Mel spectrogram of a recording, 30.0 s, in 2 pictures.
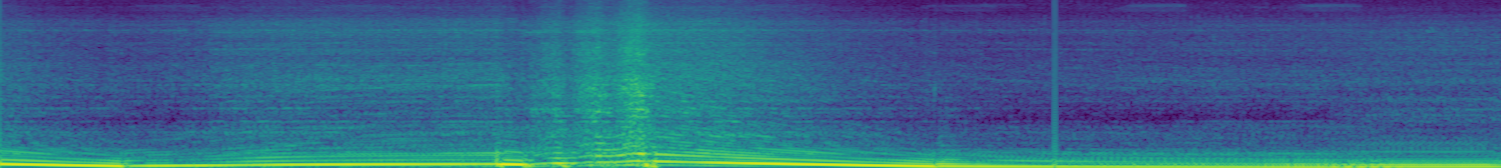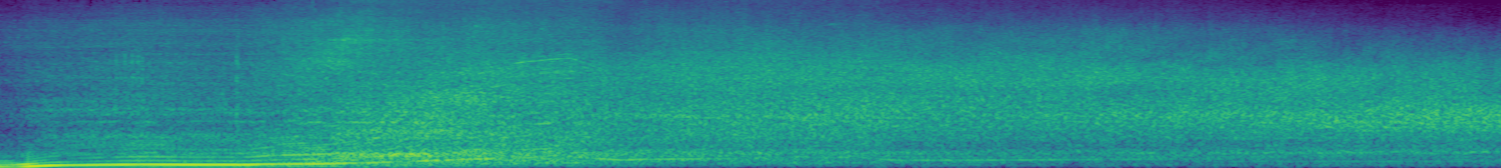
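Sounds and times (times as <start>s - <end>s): car accelerating hard: 2.0s - 8.6s, 14.5s - 30.0s.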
